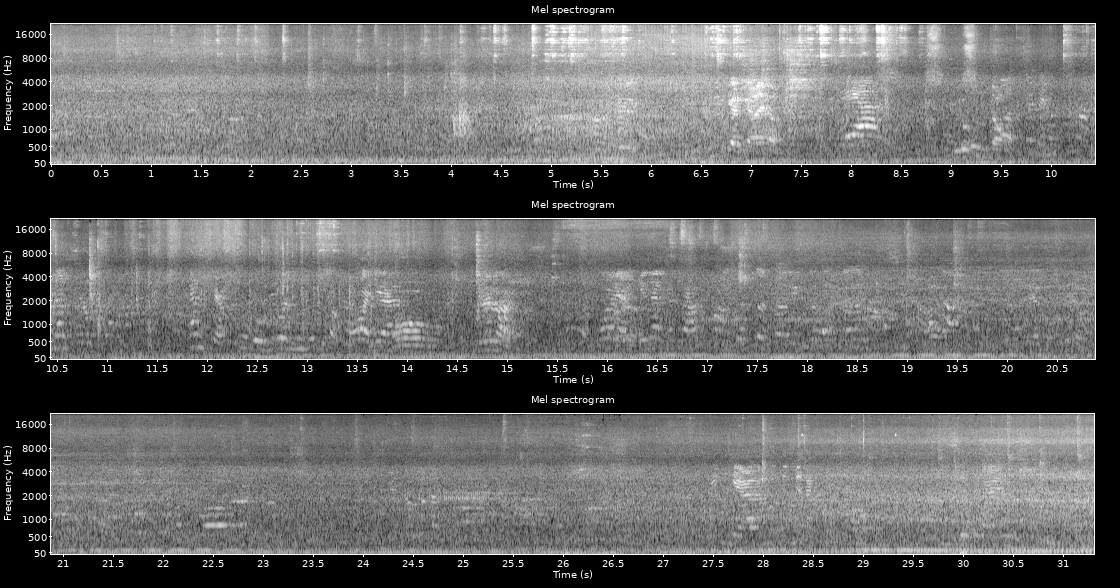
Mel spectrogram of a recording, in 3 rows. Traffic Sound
0.0 8.2, 24.0 31.3

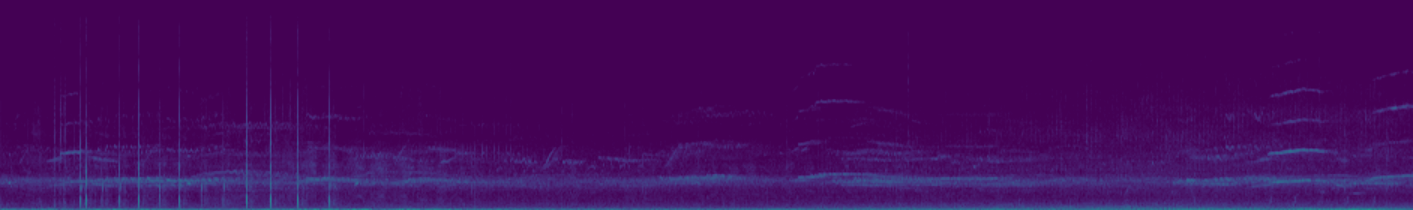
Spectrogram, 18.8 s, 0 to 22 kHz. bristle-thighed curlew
0.0 8.3

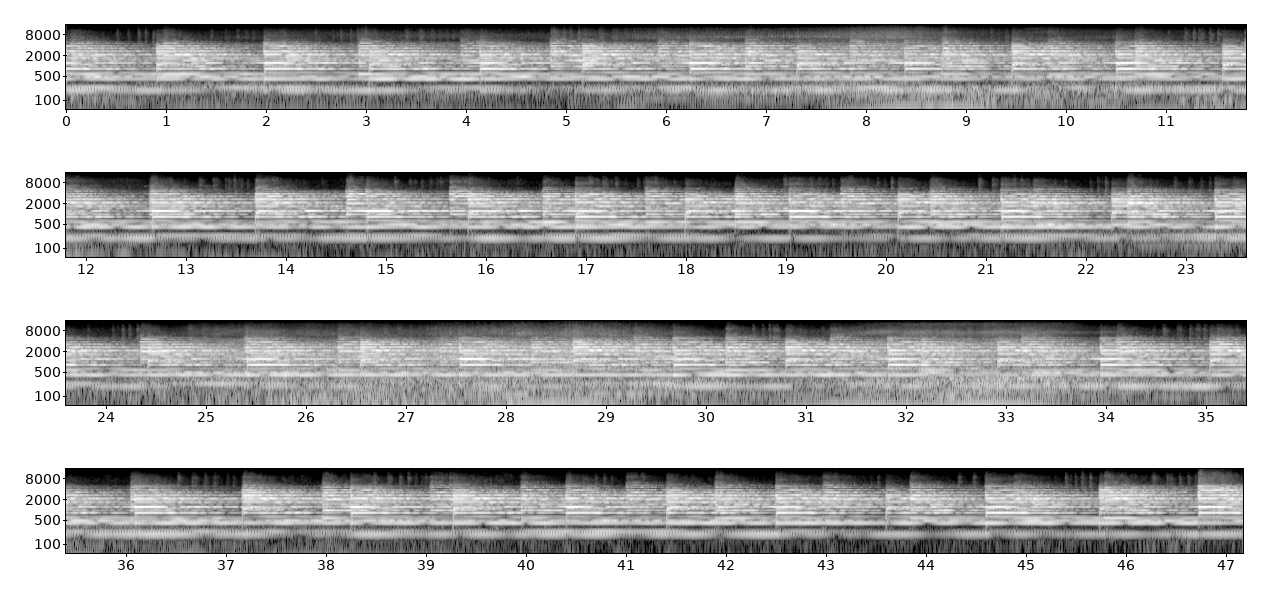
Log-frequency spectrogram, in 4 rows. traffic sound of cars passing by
0.0 15.7, 19.5 41.2

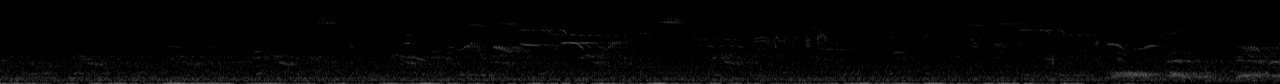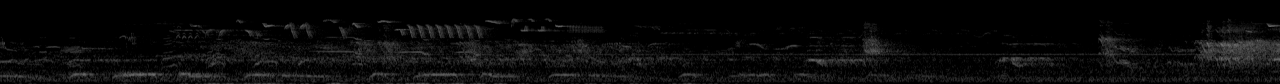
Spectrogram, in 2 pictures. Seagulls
22.8 25.6

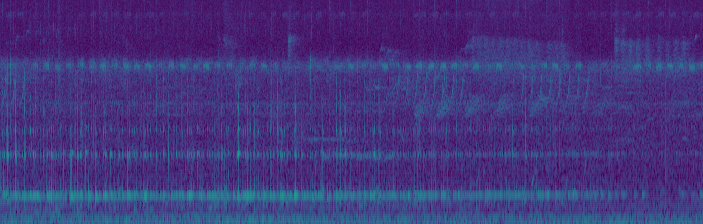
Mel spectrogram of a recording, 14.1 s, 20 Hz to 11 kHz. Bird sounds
7.3 14.0

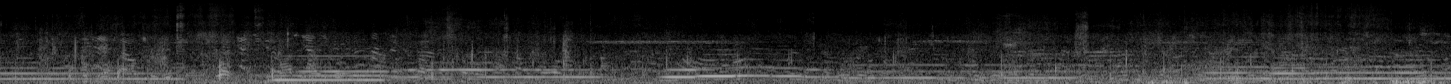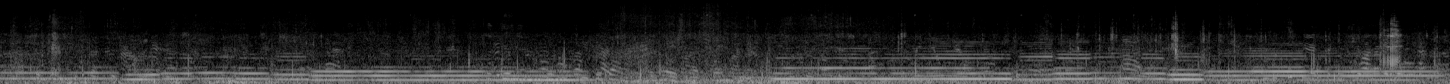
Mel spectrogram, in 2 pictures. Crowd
0.0 22.7

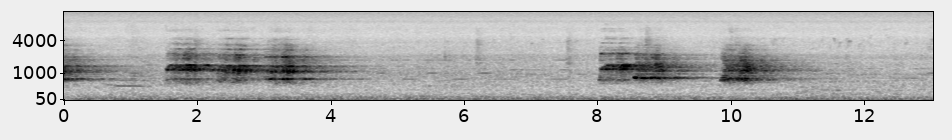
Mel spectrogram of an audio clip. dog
8.0 10.7

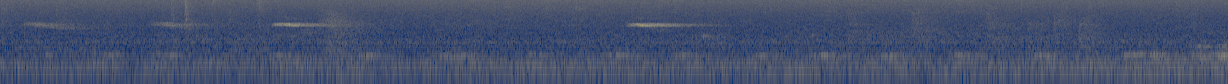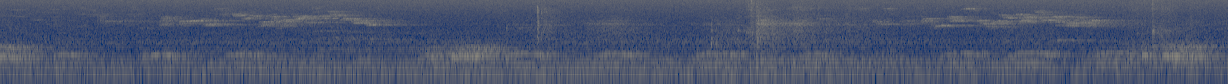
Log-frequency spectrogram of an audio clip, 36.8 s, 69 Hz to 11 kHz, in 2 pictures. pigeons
24.5 31.9, 32.6 36.8

